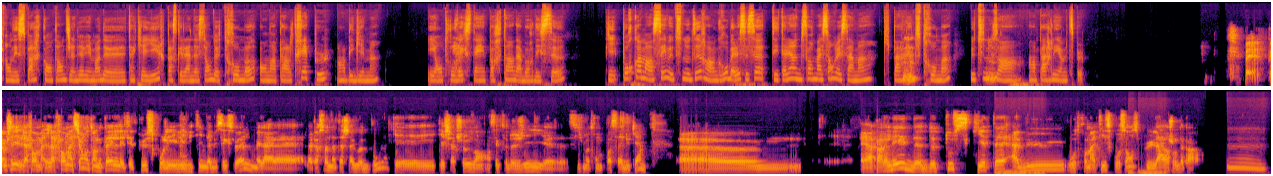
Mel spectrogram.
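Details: Adult woman with lifelong stuttering who reports still experiencing dissociation during stuttering moments; stuttering.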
